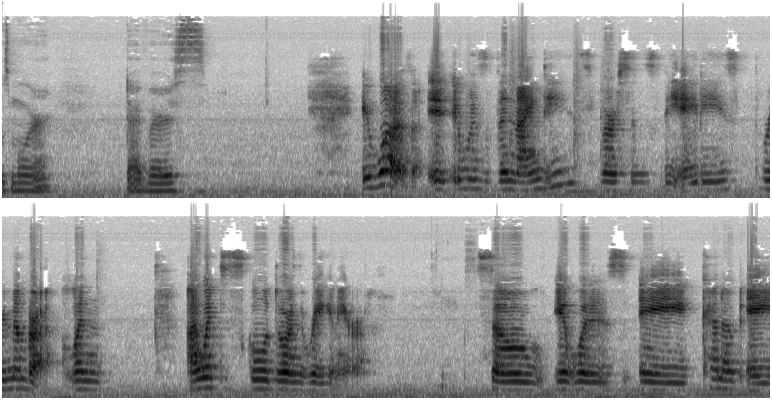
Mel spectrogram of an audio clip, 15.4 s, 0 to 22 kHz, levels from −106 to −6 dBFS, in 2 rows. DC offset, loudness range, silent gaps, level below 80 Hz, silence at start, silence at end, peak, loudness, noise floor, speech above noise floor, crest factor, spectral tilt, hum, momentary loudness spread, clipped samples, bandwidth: under 0.1%; 4 LU; none; -44 dBFS; 0 s; 0 s; 0 dBFS; -15 LUFS; -42 dBFS; 26 dB; 18 dB; -3 dB/octave; none; 18 LU; under 0.1%; 16.5 kHz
